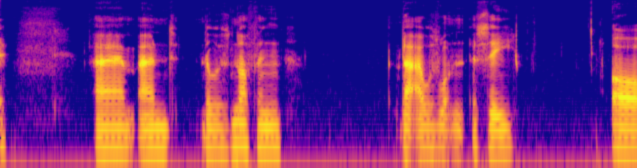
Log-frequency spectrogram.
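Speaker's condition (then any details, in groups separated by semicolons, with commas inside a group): Cerebral palsy; tight muscles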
